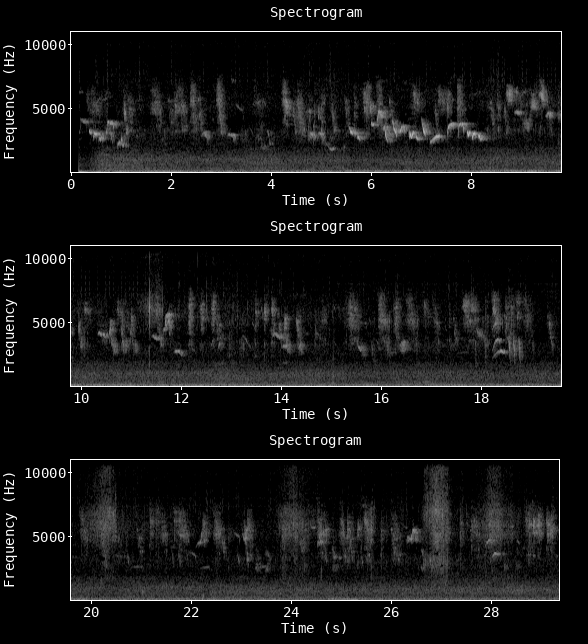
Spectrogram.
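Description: Songbirds chirping and singing in quick, varied phrases, busiest and loudest between about five and eight seconds in, over a faint low rumble.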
